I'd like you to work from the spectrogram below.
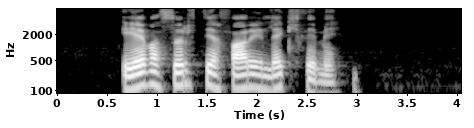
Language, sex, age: Icelandic, male, 30-39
